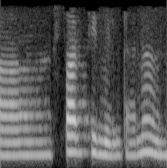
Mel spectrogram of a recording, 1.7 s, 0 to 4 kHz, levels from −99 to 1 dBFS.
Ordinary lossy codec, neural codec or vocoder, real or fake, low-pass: MP3, 24 kbps; none; real; 3.6 kHz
